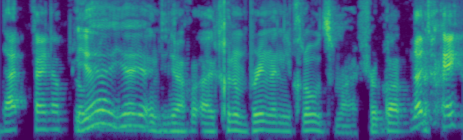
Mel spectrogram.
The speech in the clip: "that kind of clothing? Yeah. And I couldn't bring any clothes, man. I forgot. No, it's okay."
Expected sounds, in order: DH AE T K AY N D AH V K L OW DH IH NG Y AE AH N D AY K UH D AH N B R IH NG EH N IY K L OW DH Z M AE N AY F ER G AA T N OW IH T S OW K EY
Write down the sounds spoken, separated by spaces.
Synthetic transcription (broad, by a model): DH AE T K AY N D AH V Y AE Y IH Y AE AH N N AY K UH D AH N B R IH NG EH N IY K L OW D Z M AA AY F ER G AA T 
